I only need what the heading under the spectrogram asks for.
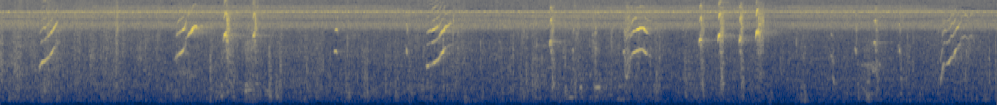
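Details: Lucie, a baby monkey angry with mother Luna, gives high, thin squeals and chirping cries in short clustered bursts. Each burst holds quick rising sweeps, with gaps of one to two seconds between them against a quiet background.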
